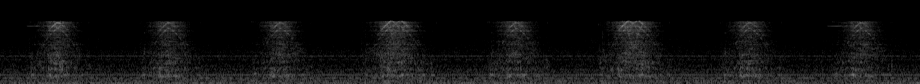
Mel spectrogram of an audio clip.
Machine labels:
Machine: slide rail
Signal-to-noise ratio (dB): 6 dB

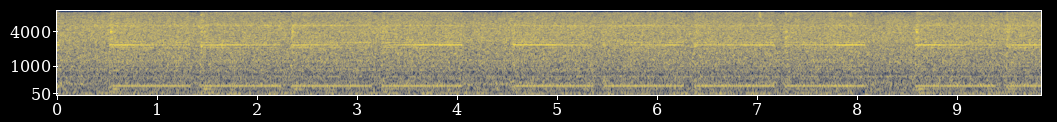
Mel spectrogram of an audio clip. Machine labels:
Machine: slide rail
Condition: normal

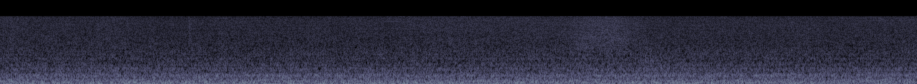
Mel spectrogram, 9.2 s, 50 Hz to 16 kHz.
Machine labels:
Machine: fan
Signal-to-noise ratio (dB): -6 dB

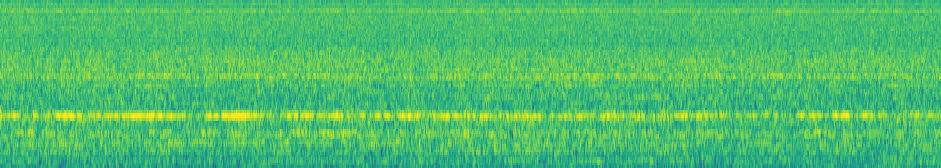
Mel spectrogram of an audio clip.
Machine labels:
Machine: fan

